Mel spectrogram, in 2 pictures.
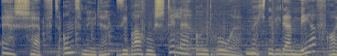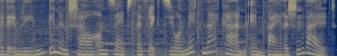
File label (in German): Funkspot; Naikan-Zentrum Bayrischer Wald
